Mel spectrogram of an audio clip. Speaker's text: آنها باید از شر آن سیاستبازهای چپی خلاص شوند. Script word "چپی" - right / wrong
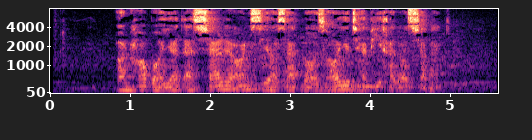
right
